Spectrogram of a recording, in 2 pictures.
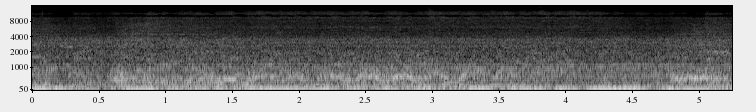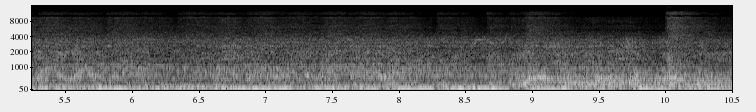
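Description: Live heavy band playing loudly: electric guitar and drum kit in a dense, continuous wall of sound.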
